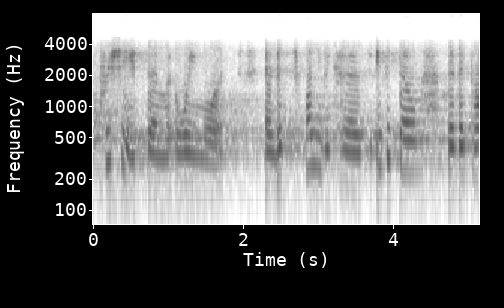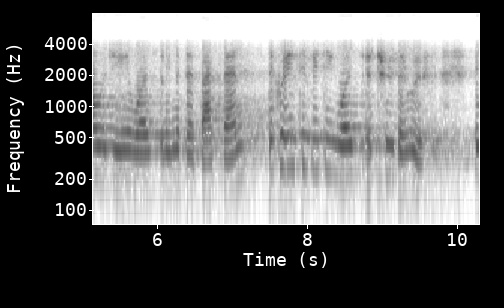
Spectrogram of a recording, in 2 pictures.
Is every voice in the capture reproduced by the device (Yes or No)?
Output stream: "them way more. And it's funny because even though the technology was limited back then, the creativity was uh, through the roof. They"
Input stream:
Yes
